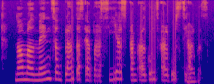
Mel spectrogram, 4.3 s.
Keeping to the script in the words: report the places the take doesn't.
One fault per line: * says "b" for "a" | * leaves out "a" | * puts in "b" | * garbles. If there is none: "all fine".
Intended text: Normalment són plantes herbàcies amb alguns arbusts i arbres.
all fine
